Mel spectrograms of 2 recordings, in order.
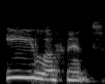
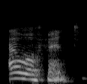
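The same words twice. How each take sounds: First: The first vowel is long, like 'ee'. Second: The first vowel is short, like 'eh'. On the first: The speaker calls it wrong. "If it was long" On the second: The speaker calls it right. "how it would sound if it was short"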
